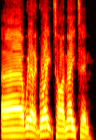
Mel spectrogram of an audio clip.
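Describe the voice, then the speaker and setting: A man with a slightly high voice hosts a casual live stream, greeting viewers by name at a moderate pace. He sounds a bit hoarse from being under the weather, and there's no echo.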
